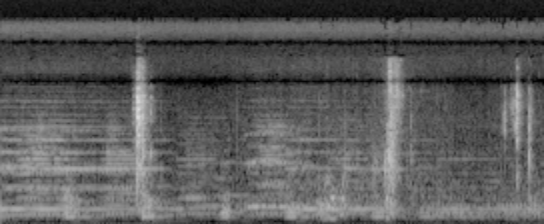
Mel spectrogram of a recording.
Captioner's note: shovels scraping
